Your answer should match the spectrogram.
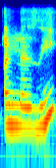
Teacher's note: الذی یاد رکھیے زال ہے, اور زال کی مخرج کو میک شور کیجیے گا کہ آپ کی ٹپ آف دا ٹنگ, آپ کے سامنے کے جو فرنٹ ٹیتھ ہے اپر اینڈ دا لوور, اس کے بالکل ایجز کے ساتھ لگے گی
